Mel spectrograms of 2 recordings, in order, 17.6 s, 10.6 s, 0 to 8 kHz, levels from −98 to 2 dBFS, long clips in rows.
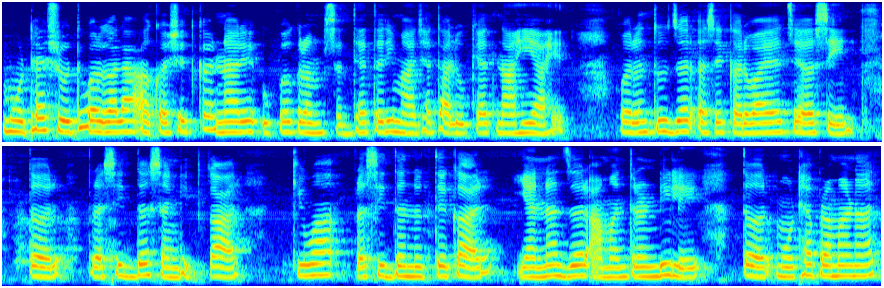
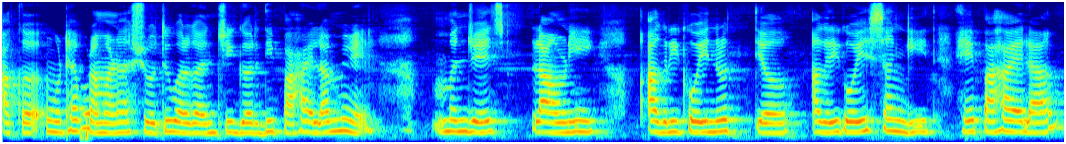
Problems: background sounds at intervals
